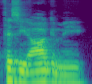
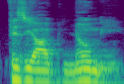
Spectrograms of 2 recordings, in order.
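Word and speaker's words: physiognomy: And you can just tell by his uh physioamy, which anybody that doesn't know what physioamy is uh physomi, sorry, because it's pronounced that way.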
